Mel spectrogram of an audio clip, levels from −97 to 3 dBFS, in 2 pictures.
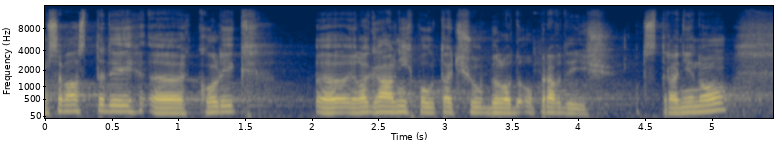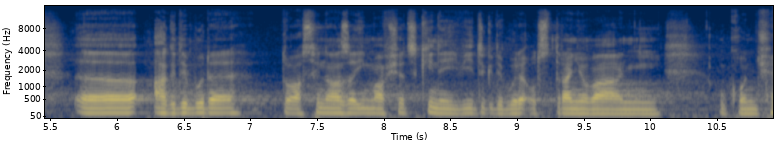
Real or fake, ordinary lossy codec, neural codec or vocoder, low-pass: real; AAC, 96 kbps; none; 14.4 kHz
